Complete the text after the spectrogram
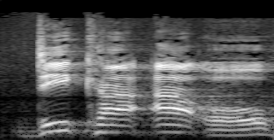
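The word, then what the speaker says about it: dikaio (δικαιόω): The Greek word for justify is a word which sounds like this, dikaio, which is spelled D-I-K-A-I-O-O.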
